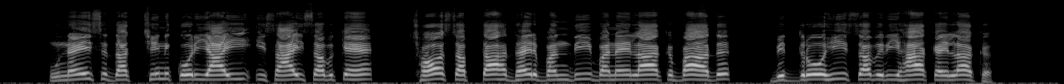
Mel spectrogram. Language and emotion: Maithili, neutral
